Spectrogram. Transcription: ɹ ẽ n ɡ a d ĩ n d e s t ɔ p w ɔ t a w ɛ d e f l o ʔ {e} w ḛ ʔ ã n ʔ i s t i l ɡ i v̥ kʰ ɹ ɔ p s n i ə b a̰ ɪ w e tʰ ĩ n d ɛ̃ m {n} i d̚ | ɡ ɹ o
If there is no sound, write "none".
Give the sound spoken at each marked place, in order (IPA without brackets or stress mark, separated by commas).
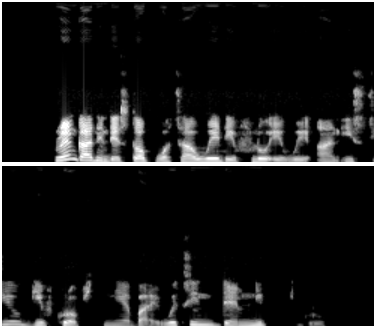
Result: e, n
